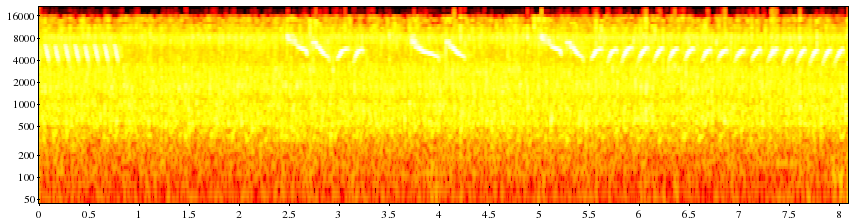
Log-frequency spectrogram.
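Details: White-eye in 'zipper' song style with rapid 'nembak' bursts: a fast run of high thin whistles, then sharp downslurred swoops, then a long even series of short rising whistled notes about three per second, over a steady trickling hiss.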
